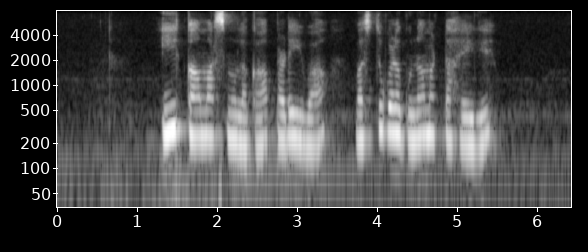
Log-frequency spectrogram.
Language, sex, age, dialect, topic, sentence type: Kannada, female, 25-30, Coastal/Dakshin, agriculture, question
